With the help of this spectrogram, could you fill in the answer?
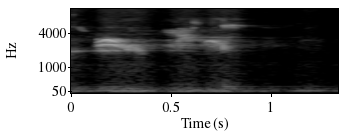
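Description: A cell phone's birdsong ringtone chirps a few quick, high tweets in a short burst, fairly soft, over a low background rumble with no one talking.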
